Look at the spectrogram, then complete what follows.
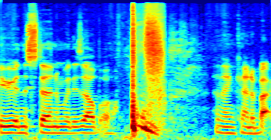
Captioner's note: boof!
